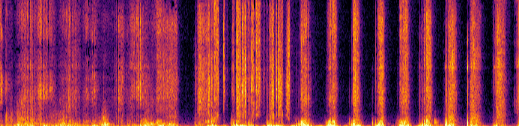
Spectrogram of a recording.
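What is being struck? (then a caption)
Textured wooden ornament. Long nails scratch and tap a textured wooden ornament. A dense, continuous scratching opens the clip, then breaks into a steady run of separate, crisp scrape-taps at about three per second, with bright rasping edges over a soft low thump.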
